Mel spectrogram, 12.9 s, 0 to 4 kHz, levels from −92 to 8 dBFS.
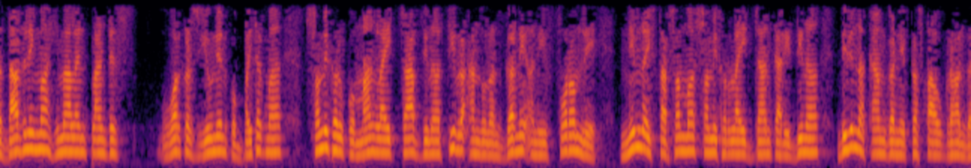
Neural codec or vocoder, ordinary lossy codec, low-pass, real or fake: none; AAC, 32 kbps; 3.6 kHz; real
